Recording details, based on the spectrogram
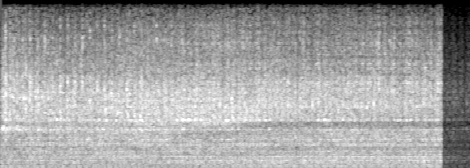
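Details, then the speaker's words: EZ Liner power pack small engine, warm, started on half choke, idling before throttling up; steady even chug for several seconds then abrupt cut-off, a smooth healthy normal idle. "Now that the engine's idling and I've closed the air tank, I'm going to start throttling up."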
